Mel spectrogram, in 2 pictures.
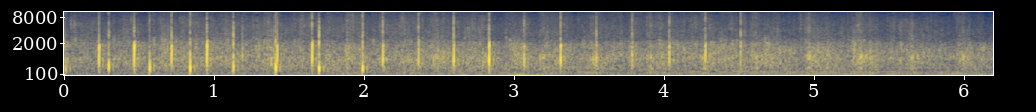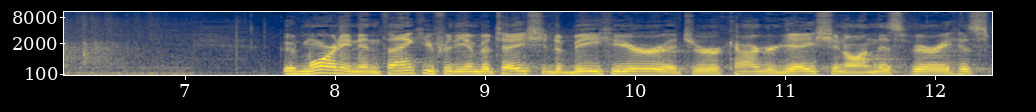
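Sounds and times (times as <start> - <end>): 
audience applause: 0.0 - 7.0
speech: 7.7 - 12.3.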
